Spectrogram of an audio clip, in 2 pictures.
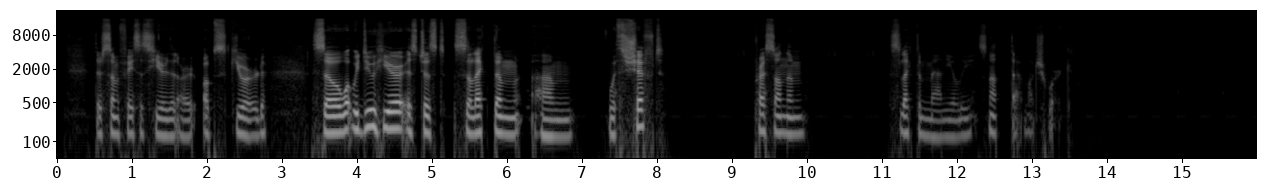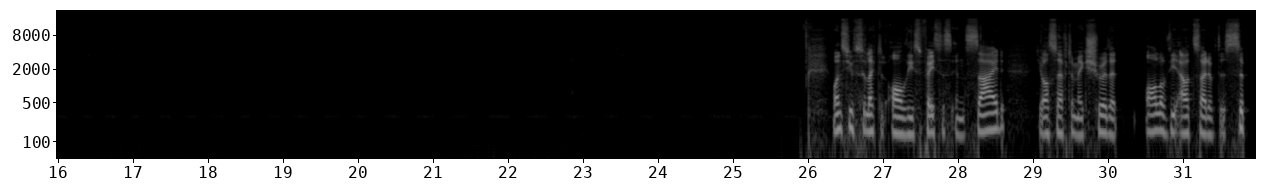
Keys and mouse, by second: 0.6 shift+middle click, 1.8 shift+middle click, 9.0 shift+click, 10.2 shift+click, 10.7 shift+click, 11.4 middle click, 12.2 shift+middle click, 13.4 shift+click, 14.4 middle click, 15.1 shift+middle click, 16.3 shift+click, 16.7 shift+click, 18.0 shift+click, 18.6 shift+click, 21.8 middle click, 23.4 shift+click, 24.0 shift+click, 24.6 shift+click, 25.2 shift+click, 28.0 shift+middle click, 28.6 middle click, 30.2 shift+middle click.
